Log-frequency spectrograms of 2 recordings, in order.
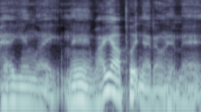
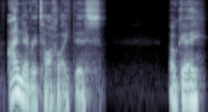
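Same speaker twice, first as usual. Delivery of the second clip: ordinary talk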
